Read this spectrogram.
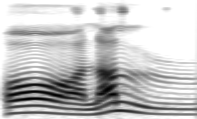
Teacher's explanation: এই ল বলে মুখ গোল করার নাম হলো পুর।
